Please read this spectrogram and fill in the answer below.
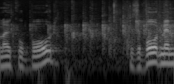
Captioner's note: audience applauding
